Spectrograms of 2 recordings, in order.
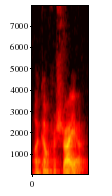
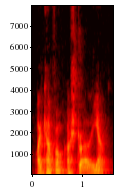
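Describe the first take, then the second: First: The country name is clipped to two syllables. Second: The country name is said with all its syllables. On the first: The speaker calls it right. "We say I come from Australia" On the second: The speaker calls it wrong. "We don't say I come from Australia"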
